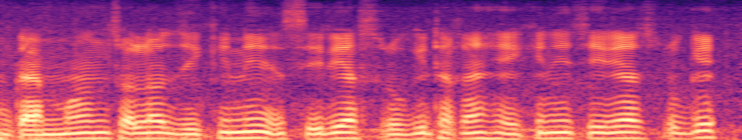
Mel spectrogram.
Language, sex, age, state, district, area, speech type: Assamese, male, 30-45, Assam, Barpeta, rural, spontaneous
